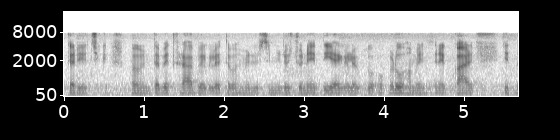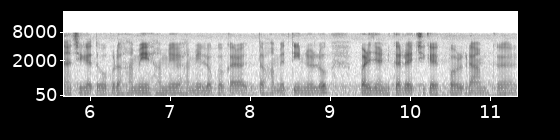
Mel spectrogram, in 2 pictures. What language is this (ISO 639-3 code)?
mai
